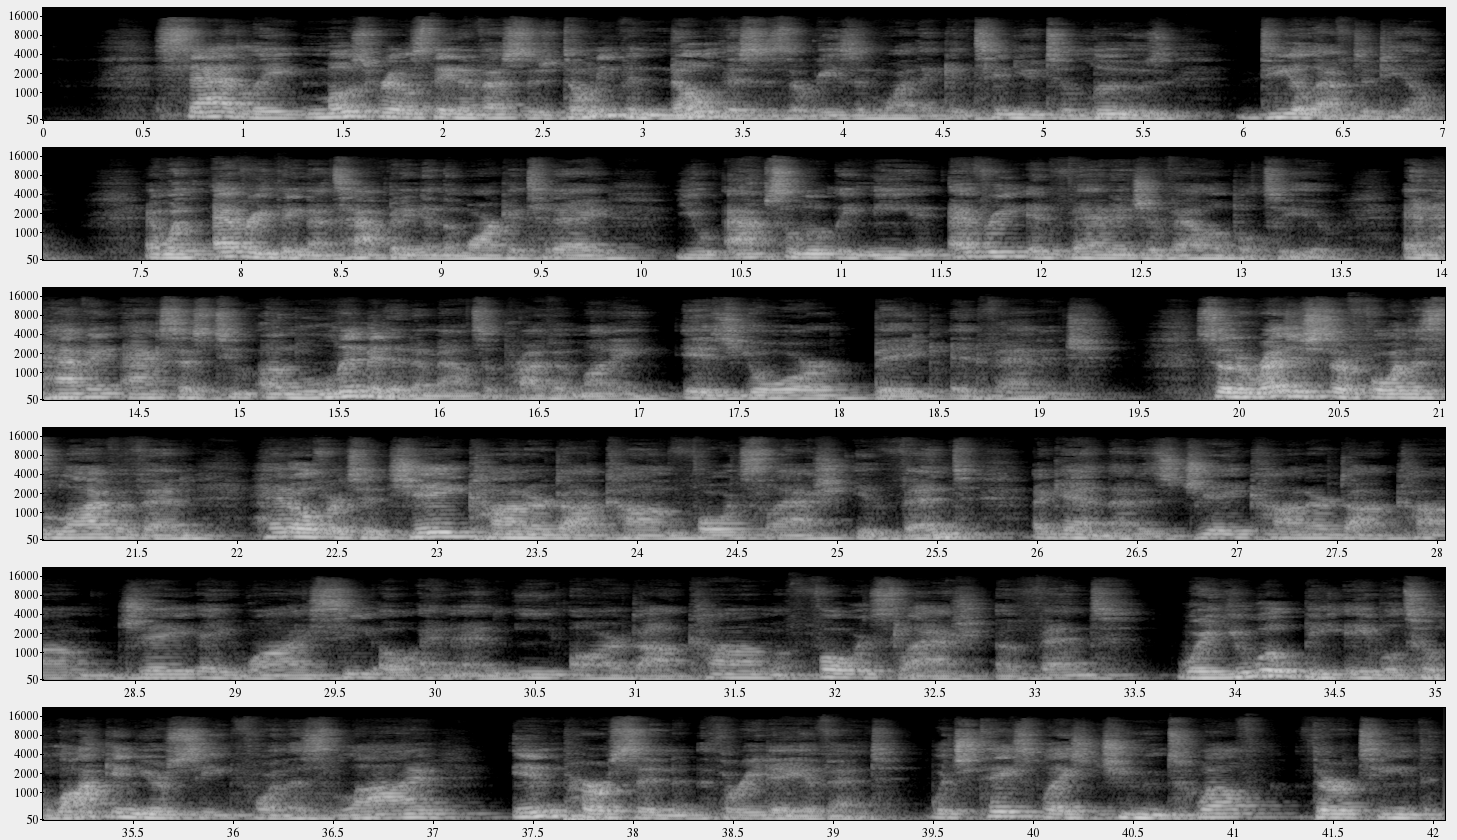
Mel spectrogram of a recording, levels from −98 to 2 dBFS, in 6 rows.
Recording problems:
off-mic speech; far
room echo; slight; dies away in 0.3 s

